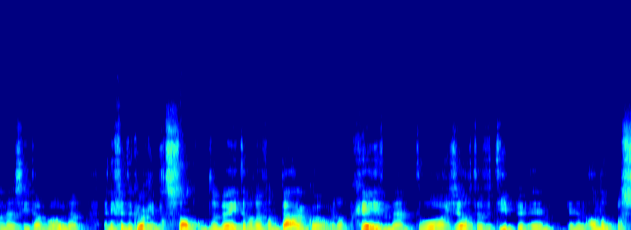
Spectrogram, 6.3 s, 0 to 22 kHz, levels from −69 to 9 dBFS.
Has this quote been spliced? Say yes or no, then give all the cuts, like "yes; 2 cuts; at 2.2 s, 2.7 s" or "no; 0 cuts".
yes; 1 cut; at 1.0 s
